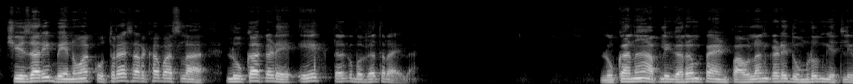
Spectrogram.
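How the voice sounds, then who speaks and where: Man reading a novel aloud, measured. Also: medium pitch, darkish tone. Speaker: storyteller. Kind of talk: audiobook novel narration.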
